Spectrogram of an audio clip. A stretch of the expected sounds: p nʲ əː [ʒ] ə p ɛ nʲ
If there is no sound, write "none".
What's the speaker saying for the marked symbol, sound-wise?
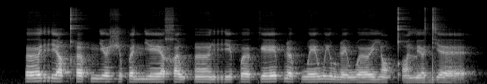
ʒ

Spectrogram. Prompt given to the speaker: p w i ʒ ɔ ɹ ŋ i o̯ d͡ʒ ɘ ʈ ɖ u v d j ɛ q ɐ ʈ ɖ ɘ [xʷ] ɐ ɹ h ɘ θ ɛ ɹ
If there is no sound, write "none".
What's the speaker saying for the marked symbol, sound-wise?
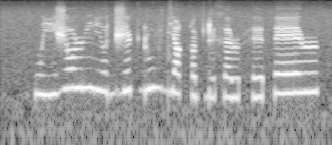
x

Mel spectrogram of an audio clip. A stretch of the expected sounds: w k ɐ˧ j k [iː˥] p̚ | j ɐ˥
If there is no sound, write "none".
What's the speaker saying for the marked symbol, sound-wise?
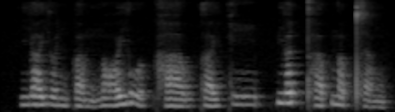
iː˥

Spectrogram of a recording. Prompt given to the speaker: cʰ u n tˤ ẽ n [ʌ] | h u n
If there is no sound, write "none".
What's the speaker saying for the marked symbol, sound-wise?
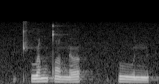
ʌ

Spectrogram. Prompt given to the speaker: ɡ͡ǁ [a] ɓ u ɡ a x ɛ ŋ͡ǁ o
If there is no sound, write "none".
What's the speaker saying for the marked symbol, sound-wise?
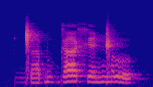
a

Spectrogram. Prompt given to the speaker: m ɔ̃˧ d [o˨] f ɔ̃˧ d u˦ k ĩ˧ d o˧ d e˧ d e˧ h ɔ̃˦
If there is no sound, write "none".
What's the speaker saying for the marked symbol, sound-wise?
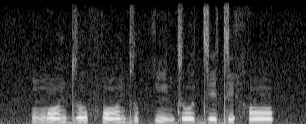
o˦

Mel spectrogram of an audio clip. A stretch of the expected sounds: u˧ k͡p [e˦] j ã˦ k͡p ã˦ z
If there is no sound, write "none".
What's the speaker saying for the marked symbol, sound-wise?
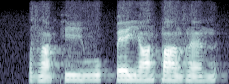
e˦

